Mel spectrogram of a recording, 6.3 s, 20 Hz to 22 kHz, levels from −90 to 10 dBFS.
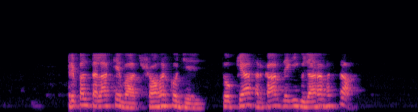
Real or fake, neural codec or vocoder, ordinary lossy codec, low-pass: real; none; AAC, 32 kbps; 3.6 kHz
